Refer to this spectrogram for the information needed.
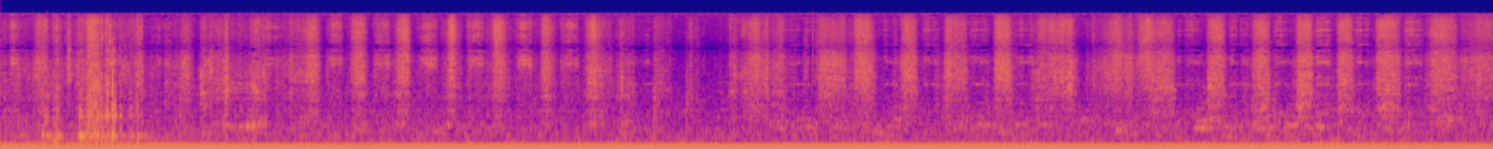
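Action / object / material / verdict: scrape / unglazed stoneware cup / stoneware / none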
